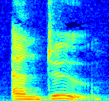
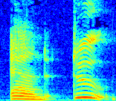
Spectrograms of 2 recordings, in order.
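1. and 末尾的 d 不爆破。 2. and 末尾的 d 要爆破。

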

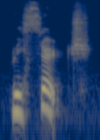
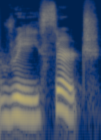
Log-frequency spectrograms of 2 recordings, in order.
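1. 第一个音节是弱的，弱化了。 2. 第一个音节是饱满的，很重。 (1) "要把它弱化，变成research" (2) "第一个也读得很重"

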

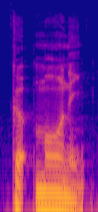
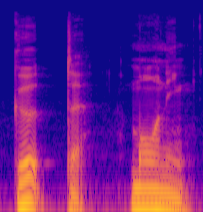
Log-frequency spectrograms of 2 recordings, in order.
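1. 'good' 的结尾 d 不发出来。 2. 'good' 的结尾 d 明显要发出来。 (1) "而说Good morning？就是Good 这个的最后一个字母发d" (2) "为什么不说"

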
